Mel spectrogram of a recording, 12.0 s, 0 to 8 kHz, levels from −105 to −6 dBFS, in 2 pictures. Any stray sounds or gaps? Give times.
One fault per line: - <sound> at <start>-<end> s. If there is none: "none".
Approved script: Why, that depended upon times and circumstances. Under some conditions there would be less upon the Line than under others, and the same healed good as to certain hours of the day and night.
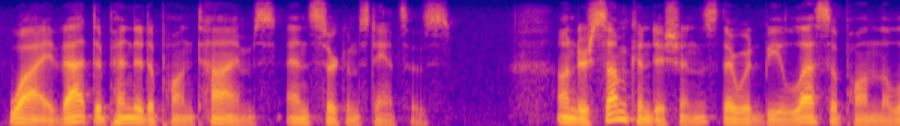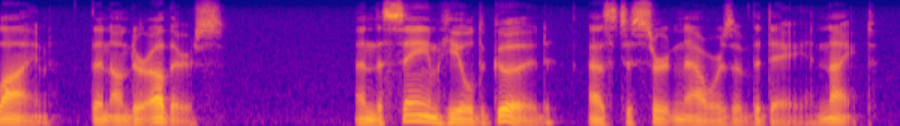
none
